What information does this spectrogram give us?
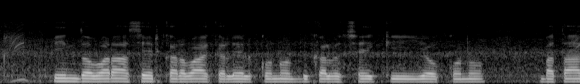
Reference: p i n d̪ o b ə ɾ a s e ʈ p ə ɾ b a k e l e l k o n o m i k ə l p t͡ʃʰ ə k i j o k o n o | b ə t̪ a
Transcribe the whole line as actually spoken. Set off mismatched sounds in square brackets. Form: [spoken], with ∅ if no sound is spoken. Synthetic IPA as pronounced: p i n d̪ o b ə ɾ a s e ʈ [k] ə ɾ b a k e l e l k o n o [b] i k ə l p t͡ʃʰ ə k i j o k o n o | b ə t̪ a

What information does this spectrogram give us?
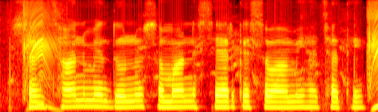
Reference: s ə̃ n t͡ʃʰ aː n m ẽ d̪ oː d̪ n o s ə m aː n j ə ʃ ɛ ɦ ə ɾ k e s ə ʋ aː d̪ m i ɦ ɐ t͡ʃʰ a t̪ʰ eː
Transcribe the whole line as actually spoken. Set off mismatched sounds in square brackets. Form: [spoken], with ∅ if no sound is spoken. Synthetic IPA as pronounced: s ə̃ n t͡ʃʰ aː n m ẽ d̪ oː [∅] n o s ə m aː n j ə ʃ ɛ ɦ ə ɾ k e s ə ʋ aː [∅] m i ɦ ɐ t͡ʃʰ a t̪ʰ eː

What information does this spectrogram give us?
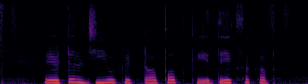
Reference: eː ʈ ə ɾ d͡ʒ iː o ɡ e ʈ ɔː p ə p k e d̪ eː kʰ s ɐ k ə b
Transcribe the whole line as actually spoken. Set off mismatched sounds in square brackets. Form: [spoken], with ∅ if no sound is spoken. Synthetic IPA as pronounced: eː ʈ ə [l] d͡ʒ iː o [k] e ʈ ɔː p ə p k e d̪ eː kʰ s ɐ k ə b

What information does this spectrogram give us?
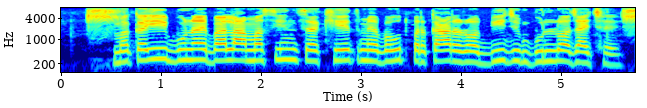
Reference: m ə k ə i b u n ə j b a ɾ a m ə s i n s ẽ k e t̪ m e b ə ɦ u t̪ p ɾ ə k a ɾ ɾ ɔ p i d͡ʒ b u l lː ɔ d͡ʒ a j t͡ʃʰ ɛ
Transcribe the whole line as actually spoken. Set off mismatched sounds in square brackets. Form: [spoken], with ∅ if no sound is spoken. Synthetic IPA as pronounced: m ə k ə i b u n ə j b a [l] a m ə s i n s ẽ [kʰ] e t̪ m e b ə ɦ u t̪ p ɾ ə k a ɾ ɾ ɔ [b] i d͡ʒ b u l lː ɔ d͡ʒ a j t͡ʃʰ ɛ

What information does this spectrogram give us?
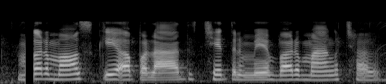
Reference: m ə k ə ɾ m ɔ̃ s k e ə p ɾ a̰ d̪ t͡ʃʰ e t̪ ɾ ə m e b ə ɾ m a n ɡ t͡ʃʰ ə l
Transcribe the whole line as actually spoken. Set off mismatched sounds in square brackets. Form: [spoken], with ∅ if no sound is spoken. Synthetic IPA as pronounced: m ə [ɡ] ə ɾ m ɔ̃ s k e ə p ɾ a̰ d̪ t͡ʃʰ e t̪ ɾ ə m e b ə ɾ m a [ŋ] ɡ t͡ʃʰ ə l

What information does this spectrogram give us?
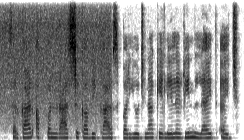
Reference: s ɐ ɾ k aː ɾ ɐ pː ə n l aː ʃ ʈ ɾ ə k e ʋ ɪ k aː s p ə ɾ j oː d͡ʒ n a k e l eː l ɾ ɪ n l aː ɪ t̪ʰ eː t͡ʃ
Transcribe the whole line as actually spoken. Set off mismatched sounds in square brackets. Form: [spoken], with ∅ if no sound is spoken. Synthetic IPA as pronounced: s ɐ ɾ k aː ɾ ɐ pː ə n [ɾ] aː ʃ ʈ ɾ ə k [a] ʋ ɪ k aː s p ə ɾ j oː d͡ʒ n a k e l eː l ɾ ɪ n l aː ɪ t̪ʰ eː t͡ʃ

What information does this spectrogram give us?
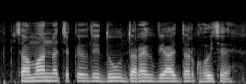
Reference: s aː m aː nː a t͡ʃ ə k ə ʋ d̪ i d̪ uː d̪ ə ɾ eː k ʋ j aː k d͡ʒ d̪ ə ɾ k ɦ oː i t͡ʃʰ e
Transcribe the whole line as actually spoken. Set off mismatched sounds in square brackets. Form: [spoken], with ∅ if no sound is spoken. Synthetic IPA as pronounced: s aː m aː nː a t͡ʃ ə k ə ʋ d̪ i d̪ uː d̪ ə ɾ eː k ʋ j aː [∅] d͡ʒ d̪ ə ɾ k ɦ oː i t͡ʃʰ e

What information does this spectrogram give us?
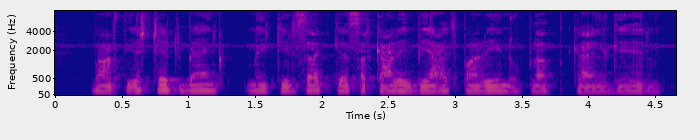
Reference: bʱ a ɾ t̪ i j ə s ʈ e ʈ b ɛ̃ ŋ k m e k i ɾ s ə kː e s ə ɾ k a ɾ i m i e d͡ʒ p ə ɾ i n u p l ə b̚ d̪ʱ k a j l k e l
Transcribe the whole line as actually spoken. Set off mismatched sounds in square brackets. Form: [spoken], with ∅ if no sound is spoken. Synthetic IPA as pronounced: bʱ a ɾ t̪ i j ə s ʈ e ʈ b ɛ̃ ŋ k m e k i ɾ s ə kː e s ə ɾ k a ɾ i [b] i [a] d͡ʒ p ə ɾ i n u p l ə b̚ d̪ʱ k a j l [ɡ] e l

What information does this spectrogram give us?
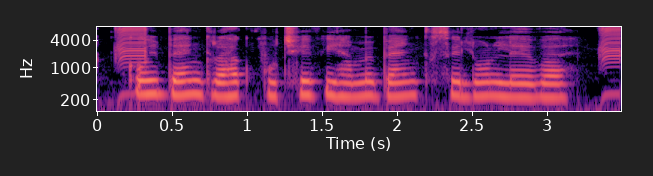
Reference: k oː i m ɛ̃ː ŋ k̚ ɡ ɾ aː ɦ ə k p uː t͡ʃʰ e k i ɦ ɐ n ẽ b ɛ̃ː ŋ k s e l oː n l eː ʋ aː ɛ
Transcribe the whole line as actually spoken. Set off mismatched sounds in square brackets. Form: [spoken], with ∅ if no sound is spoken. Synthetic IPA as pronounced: k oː i [b] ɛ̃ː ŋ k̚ ɡ ɾ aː ɦ ə k p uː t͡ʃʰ e k i ɦ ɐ [m] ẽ b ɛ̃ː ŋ k s e l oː n l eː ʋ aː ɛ

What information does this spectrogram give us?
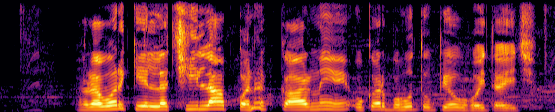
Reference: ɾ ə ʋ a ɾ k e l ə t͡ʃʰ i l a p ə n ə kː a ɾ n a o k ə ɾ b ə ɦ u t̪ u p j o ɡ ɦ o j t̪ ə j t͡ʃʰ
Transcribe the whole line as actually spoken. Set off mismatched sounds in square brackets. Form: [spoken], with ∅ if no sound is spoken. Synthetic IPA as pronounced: ɾ ə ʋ [ə] ɾ k e l ə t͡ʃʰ i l a p ə n ə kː a ɾ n [e] o k ə ɾ b ə ɦ u t̪ u p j o ɡ ɦ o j t̪ ə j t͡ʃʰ

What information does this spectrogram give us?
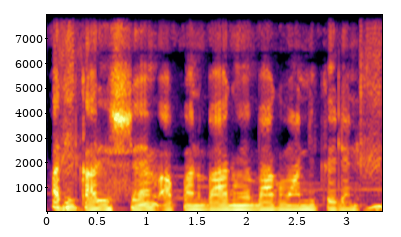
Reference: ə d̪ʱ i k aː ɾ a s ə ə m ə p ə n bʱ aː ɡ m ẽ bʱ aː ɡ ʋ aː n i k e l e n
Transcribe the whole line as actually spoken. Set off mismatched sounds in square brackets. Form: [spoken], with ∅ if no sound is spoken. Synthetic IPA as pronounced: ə d̪ʱ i k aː ɾ [i] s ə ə m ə p ə n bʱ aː ɡ m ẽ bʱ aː ɡ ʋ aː n i k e l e n

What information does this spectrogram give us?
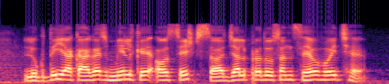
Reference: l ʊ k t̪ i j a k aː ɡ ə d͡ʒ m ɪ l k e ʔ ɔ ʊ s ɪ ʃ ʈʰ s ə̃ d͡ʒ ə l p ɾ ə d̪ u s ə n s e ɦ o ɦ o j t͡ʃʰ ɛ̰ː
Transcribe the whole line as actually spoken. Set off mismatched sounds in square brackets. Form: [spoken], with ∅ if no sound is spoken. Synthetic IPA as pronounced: l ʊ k [d̪] i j a k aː ɡ ə d͡ʒ m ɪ l k e ʔ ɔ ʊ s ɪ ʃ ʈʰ s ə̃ d͡ʒ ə l p ɾ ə d̪ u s ə n s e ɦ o ɦ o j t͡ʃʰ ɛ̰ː

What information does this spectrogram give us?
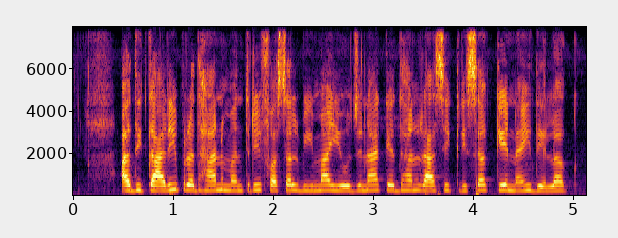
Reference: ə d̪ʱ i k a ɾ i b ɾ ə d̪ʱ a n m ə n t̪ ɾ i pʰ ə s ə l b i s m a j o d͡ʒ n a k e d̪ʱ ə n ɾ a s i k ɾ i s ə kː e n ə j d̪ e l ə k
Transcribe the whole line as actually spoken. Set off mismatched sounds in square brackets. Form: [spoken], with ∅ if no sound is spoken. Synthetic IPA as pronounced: ə d̪ʱ i k a ɾ i [p] ɾ ə d̪ʱ a n m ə n t̪ ɾ i pʰ ə s ə l b i [∅] m a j o d͡ʒ n a k e d̪ʱ ə n ɾ a s i k ɾ i s ə kː e n ə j d̪ e l ə k

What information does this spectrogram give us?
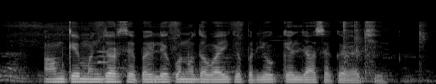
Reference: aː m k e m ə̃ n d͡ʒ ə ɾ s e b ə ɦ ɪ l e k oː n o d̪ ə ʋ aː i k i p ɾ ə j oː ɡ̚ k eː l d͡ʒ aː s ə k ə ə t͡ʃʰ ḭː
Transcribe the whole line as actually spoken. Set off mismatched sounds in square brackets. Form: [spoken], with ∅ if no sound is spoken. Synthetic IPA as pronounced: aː m k e m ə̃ n d͡ʒ ə ɾ s e [p] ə ɦ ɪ l e k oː n o d̪ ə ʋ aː i k [e] p ɾ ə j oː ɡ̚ k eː l d͡ʒ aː s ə k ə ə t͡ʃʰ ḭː

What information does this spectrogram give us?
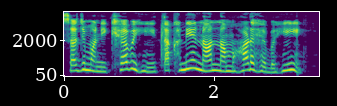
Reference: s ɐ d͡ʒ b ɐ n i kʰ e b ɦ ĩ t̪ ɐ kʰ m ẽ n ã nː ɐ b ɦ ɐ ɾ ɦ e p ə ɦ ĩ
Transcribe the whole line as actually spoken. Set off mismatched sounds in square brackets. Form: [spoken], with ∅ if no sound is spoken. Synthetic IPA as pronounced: s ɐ d͡ʒ [m] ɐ n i kʰ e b ɦ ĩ t̪ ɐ kʰ [n] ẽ n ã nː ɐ [m] ɦ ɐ [ɽ] ɦ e [b] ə ɦ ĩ

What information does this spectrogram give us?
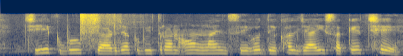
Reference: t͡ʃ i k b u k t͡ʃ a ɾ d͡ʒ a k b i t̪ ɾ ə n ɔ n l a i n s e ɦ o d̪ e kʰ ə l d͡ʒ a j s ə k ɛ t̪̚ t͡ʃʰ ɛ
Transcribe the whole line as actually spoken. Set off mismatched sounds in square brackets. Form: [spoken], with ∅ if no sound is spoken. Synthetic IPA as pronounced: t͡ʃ i k b u k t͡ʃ a ɾ d͡ʒ [ə] k b i t̪ ɾ ə n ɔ n l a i n s e ɦ o d̪ e kʰ ə l d͡ʒ a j s ə k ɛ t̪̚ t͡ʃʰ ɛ

